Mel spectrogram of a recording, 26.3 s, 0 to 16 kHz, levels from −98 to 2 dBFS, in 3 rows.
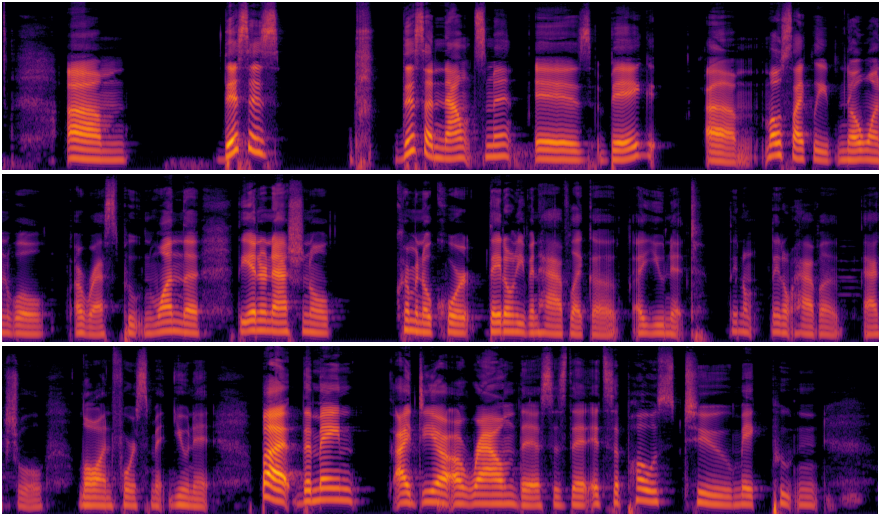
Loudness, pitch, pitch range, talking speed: -29 LUFS, 155 Hz, 135-175 Hz, 120 wpm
